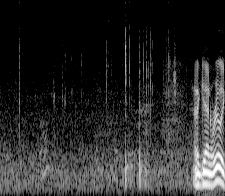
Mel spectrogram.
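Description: Metal pliers click against a fishing hook.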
